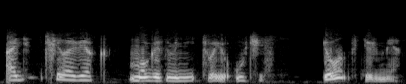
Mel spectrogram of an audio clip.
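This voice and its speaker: A man reading a storybook voices a dying mother who speaks in grave, hushed, imploring tones. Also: high-pitched, huge pitch swings, moderate pace, vocal fry, dry recording, heavily acted. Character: dying mother hiding a grim secret. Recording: tinny phone-like dry audio.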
